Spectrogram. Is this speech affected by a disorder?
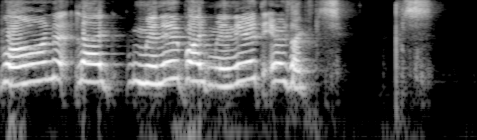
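Yes: cerebral palsy, right side; speech disability, predicted never to talk, first word around one year, speech therapy since age one.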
